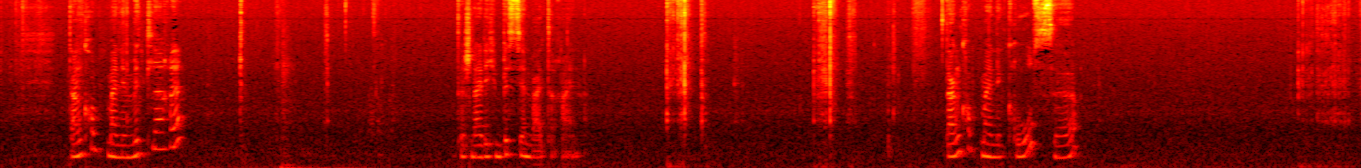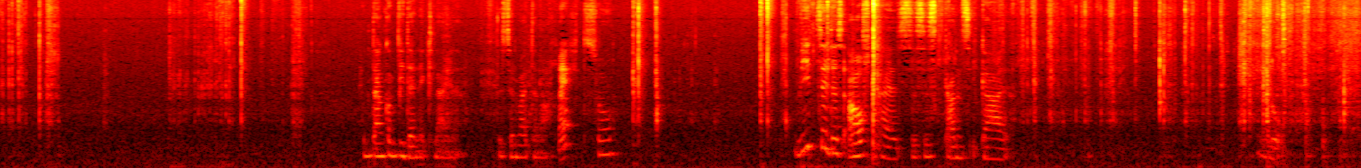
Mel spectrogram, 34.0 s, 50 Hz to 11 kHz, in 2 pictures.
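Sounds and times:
scissors snipping paper: 19.1s - 20.8s
paper clicks and rustles: 29.7s - 34.0s.

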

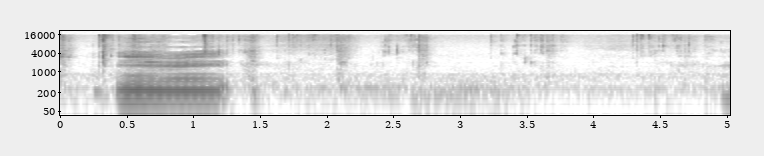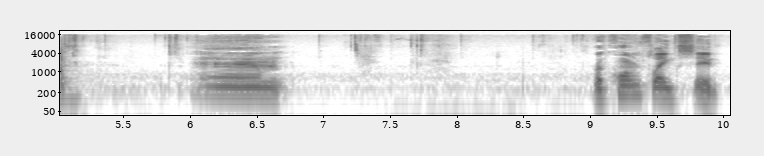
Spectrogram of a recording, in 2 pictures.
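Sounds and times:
chewing cereal: 0.0s - 6.0s, 7.0s - 9.0s.

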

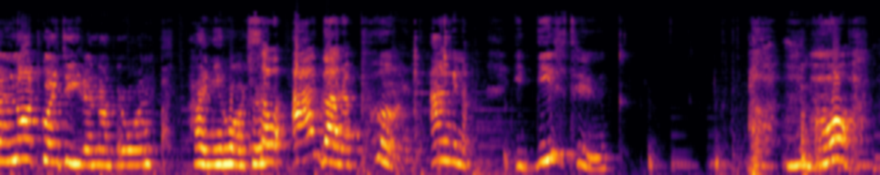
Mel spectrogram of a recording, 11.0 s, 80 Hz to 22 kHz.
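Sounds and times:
children making vocal sounds: 0.0s - 7.9s, 9.4s - 11.0s
background music: 0.0s - 11.0s.

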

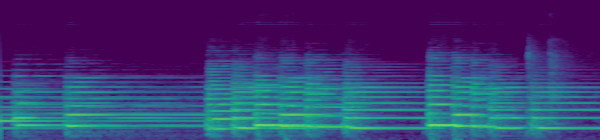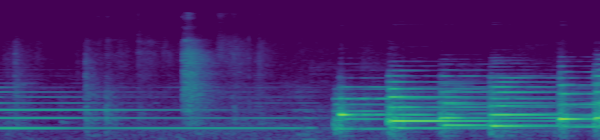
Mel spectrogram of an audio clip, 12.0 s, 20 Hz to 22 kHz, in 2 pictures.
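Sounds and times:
grand piano note: 5.1s - 10.0s.

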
